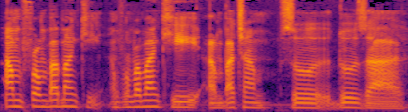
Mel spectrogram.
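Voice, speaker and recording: A Cameroonian singer with a Cameroonian accent, chatting easily as an interview guest and laughing often. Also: male voice, medium pitch, moderate pace, creaky, a bit bright, slight background noise. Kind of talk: casual interview chat.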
